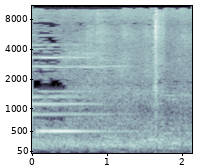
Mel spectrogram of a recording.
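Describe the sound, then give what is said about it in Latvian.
A parliament session bell sounds once before a vote, a steady mid-pitched ringing tone that holds for about half a second and fades, followed by quiet background noise and a brief faint click. “Lūdzu zvanu.”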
